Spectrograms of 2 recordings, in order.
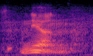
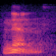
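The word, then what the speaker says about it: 念: They have a very interesting sign this it's pronounced nyun in Japanese nen and the top part of the character uh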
